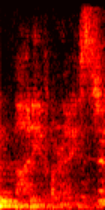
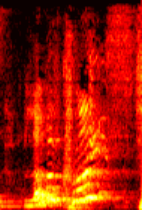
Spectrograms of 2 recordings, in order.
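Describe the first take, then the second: First: Hushed voiceless whisper. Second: High, slow hammed-up proclamation; mock toast. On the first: Retold or imitated. Someone behind her whispering, voiceless and hushed. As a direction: breathe it from behind like a secret. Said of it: "I heard from behind me". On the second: Dad's friend raising shrimp wine, hammed-up high shout. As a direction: raise a glass and cry it out. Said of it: "lifts it in the air and goes".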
